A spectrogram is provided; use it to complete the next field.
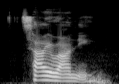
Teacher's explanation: we have e, and then we have the schwa sound, which is weak. Then we have n and e.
